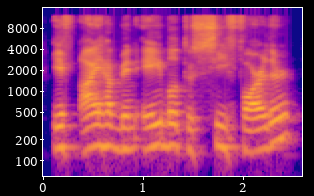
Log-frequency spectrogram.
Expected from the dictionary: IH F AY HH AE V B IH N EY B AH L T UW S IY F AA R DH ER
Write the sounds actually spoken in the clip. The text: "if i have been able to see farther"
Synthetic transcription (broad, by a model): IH F AY HH AE V B IH N EY B AH L T UW S IY F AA R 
